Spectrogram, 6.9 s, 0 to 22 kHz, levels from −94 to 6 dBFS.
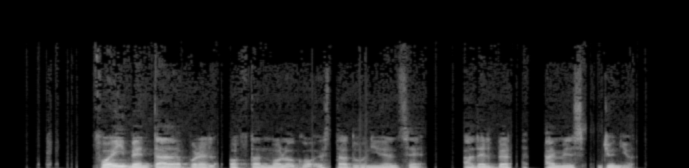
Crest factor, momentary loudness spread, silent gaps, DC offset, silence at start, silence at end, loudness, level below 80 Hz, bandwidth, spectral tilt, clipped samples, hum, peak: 18 dB; 12 LU; 0.78-0.93 s, 4.30-4.35 s, 4.42-4.52 s; under 0.1%; 0.45 s; 0.55 s; -19 LUFS; -48 dBFS; 15.5 kHz; -7.5 dB/octave; under 0.1%; none; -2 dBFS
